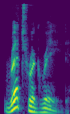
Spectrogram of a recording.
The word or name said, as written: retrograde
